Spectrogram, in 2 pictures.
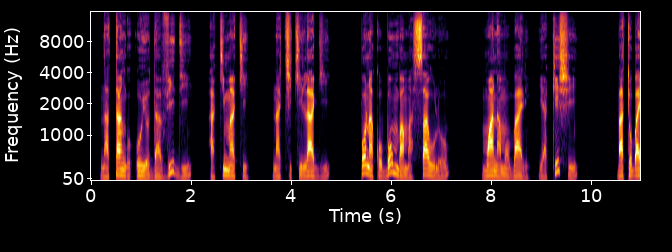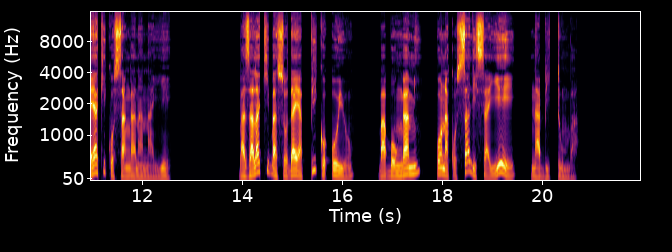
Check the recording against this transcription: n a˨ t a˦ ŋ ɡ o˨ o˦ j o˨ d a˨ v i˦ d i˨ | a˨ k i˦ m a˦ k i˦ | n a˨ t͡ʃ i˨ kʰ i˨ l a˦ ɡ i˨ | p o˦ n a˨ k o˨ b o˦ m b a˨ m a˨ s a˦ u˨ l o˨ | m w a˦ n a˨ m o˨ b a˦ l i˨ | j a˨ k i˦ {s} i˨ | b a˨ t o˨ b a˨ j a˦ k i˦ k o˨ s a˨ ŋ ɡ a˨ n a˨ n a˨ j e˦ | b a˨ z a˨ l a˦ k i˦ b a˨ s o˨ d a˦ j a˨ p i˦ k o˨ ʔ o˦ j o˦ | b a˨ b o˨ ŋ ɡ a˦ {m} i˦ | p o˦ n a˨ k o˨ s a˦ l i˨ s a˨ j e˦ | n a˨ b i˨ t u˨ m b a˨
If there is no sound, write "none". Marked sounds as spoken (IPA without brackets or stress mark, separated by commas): ʃ, m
